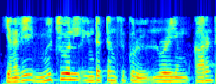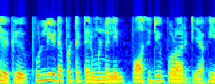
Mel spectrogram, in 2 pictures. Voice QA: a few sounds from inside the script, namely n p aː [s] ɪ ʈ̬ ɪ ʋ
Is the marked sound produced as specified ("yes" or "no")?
yes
